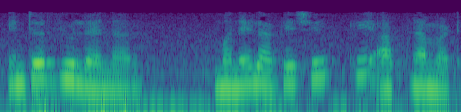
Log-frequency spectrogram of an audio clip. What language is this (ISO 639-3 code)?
guj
